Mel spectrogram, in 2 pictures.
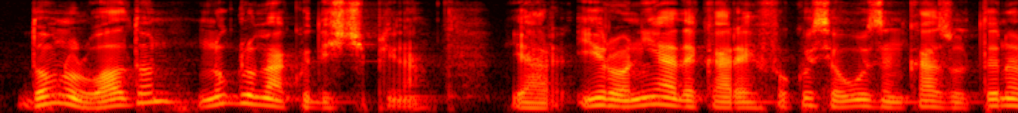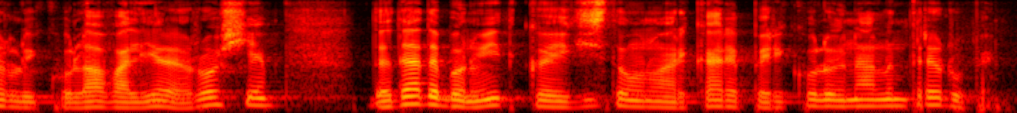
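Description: A man narrates an audiobook at a middle pitch. His storytelling is steady and even. He keeps the telling calm through the story.

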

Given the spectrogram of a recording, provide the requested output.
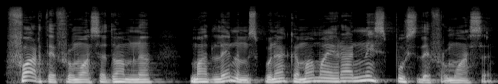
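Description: A man's voice: mid-range voice, lively intonation, dark tone, close to an everyday voice. A man voicing a timid, tearful young girl who speaks hesitantly and shyly, in a storybook reading. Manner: hesitant, trembling, shy.

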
